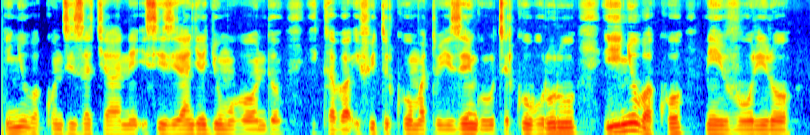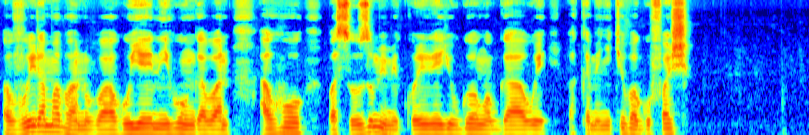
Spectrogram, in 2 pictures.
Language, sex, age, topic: Kinyarwanda, male, 18-24, health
